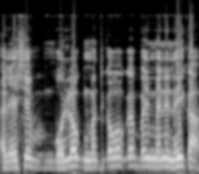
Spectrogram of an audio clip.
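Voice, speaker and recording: A man's high-pitched, monotone, flat voice, dry and close with no echo. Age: 70s. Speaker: party worker making a complaint. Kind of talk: testimony.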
